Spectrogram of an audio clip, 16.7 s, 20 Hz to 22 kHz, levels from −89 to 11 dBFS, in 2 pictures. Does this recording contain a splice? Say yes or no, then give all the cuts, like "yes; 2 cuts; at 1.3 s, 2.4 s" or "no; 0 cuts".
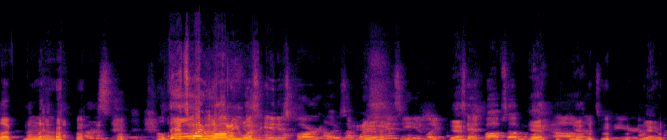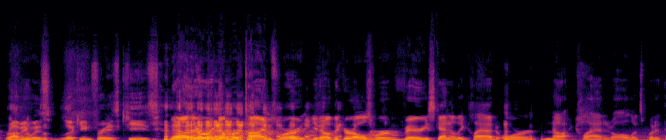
no; 0 cuts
